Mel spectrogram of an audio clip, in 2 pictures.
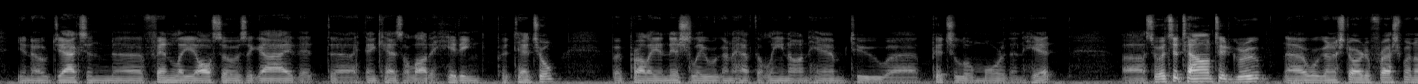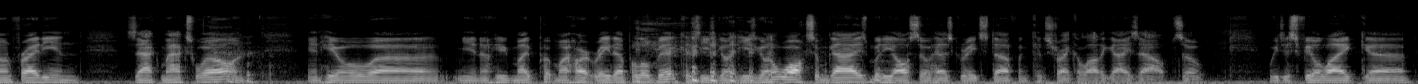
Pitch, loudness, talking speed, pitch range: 95 Hz, -27 LUFS, 215 wpm, 85-100 Hz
